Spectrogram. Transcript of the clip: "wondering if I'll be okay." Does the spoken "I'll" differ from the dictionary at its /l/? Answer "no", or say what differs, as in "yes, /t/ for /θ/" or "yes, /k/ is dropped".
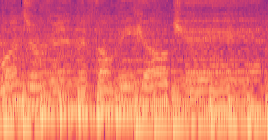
yes, /n/ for /l/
